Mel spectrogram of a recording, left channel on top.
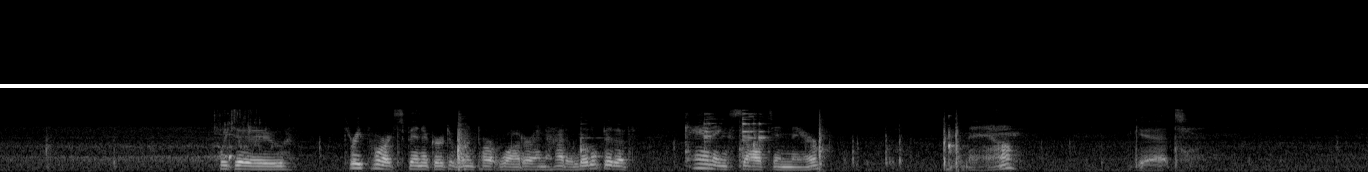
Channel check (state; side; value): silent; left; digital silence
